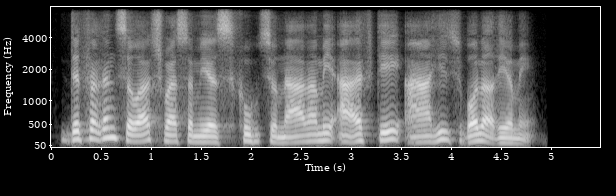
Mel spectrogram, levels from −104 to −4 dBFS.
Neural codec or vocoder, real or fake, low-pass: codec, 16 kHz, 0.5 kbps, FunCodec, trained on Chinese and English, 25 frames a second; fake; 7.2 kHz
